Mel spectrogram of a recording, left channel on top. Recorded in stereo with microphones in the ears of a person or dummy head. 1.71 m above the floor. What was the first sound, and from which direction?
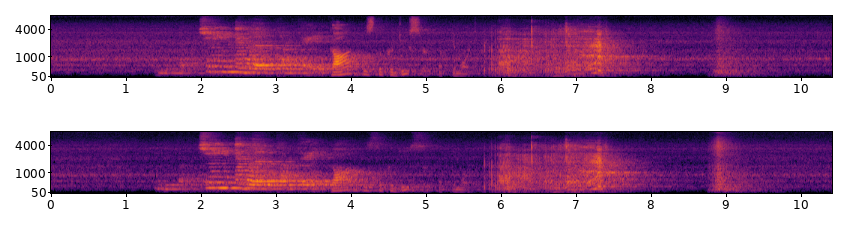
Chewing, 40° right (ahead or behind).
